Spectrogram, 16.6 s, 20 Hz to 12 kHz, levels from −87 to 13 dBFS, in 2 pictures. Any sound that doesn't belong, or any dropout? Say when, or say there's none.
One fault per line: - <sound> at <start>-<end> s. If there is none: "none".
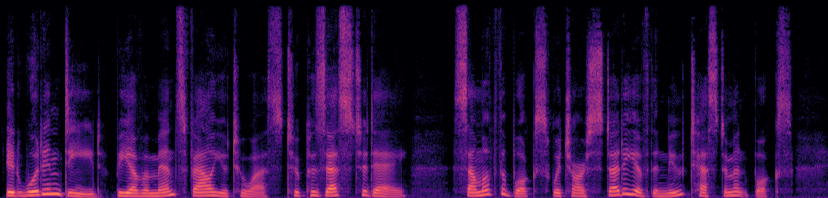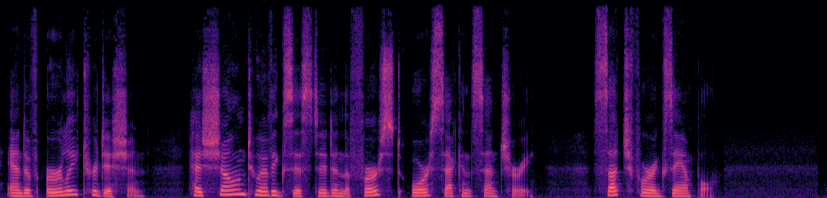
none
